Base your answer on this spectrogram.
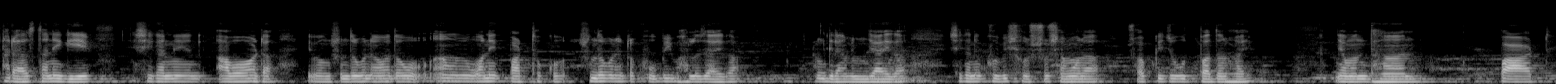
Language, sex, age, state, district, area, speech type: Bengali, male, 45-60, West Bengal, Birbhum, urban, spontaneous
